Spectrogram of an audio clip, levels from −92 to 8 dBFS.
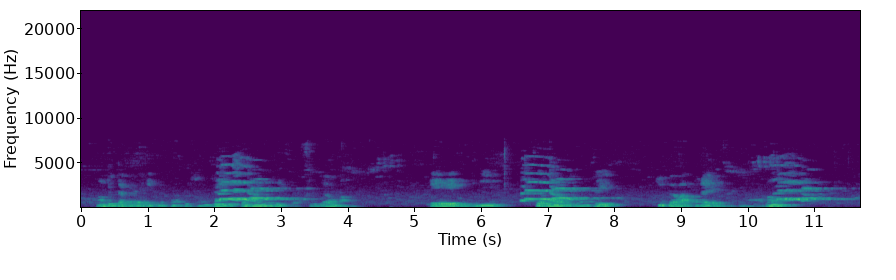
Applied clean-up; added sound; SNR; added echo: classical method WPE with log-MMSE.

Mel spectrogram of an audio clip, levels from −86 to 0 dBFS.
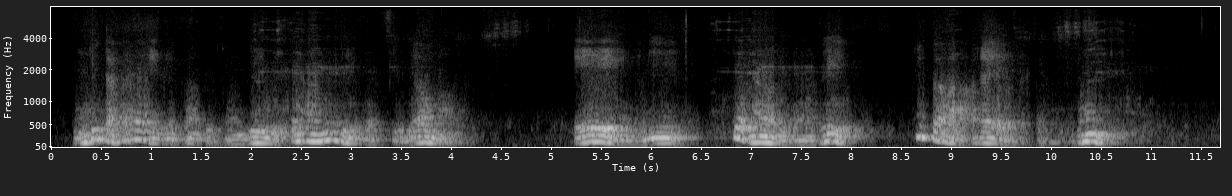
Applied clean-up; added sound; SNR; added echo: neural separator model SepFormer DNS4.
